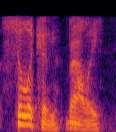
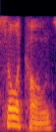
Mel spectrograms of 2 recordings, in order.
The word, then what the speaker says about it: Silicon Valley: And by the way, it's Silicon Valley. It's not silicone.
